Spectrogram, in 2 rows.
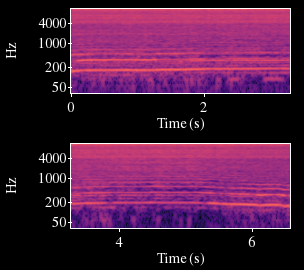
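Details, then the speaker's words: Craftsman 18-inch 40cc chainsaw that bogs under load and won't wind out, before carb adjustment: a high-revving two-stroke scream that wavers and sags, lean high-speed mixture; fixed by about three-quarters of a turn clockwise on the high-speed jet. "that's that's as high as this is gonna go right now just because it needs that adjusted and set"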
